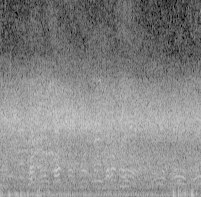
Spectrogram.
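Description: Road traffic on a hill bend: a vehicle engine passing with a steady low rumble, and people's voices calling out in short snatches over it.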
